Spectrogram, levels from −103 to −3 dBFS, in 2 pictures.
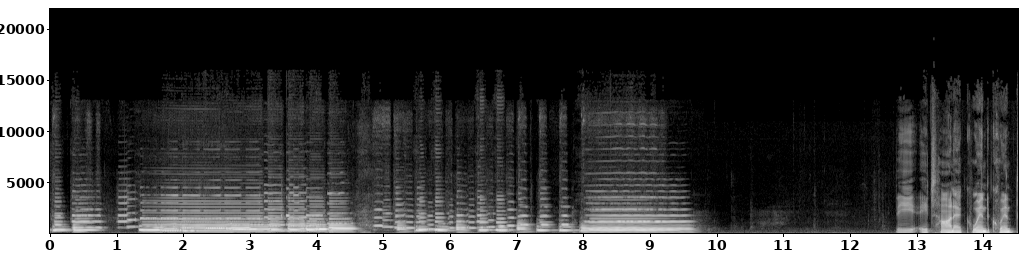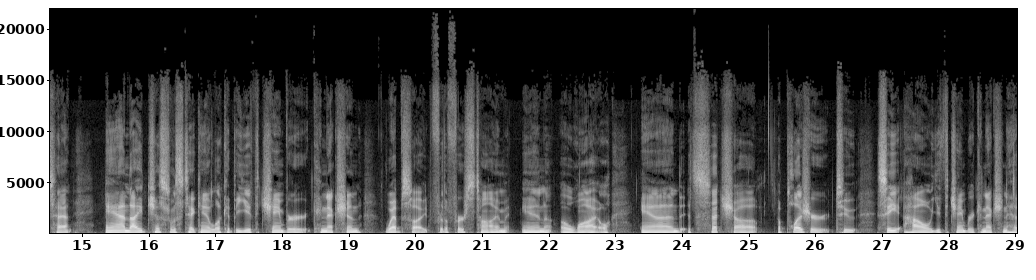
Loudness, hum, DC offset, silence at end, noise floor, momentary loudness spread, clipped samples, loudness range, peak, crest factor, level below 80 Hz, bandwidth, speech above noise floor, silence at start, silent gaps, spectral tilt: -20 LUFS; none; under 0.1%; 0 s; -62 dBFS; 11 LU; under 0.1%; 6 LU; -4 dBFS; 16 dB; -48 dBFS; 14.5 kHz; 44 dB; 0 s; none; -6 dB/octave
